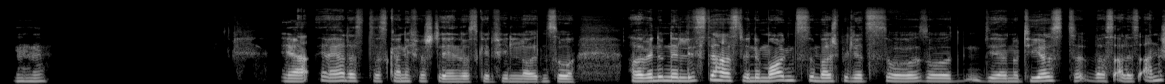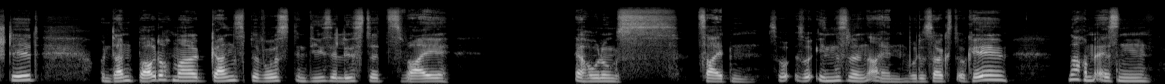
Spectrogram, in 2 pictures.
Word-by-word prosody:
Mhm. 150 0 -10 2.3
Ja, 145 -2 +3
ja, 180 -3 -3
ja, 165 +2 +2
das 160 -1 -2
das 145 -1 -6
kann 150 - -3
ich 150 - -5
verstehen, 130 -3 +1
das 130 0 -3
geht 135 -2 -6
vielen 135 -1 -5
Leuten 130 +1 -1
so. 135 -2 +1 0.5
Aber 150 0 +4
wenn 160 +1 +4
du 180 - +1
'ne 170 -1 +3
Liste 170 +5 +2
hast, 180 -2 +4
wenn 155 - -2
du 155 - 0
morgens 180 +4 +2
zum 180 -2 -3
Beispiel 155 +1 0
jetzt 145 -2 -1
so 145 -2 +1
so 145 -2 0
dir 150 -4 -4
notierst, 160 +4 0 0.2
was 155 -1 -1
alles 145 -1 -2
ansteht, 195 +3 +1 0.6
und 150 -3 -8
dann 165 +4 +3
bau 145 -3 +7
doch 210 +1 +1
mal 170 -2 +4
ganz 165 +4 +2
bewusst 170 +2 -1
in 155 -3 -9
diese 160 +2 -3
Liste 155 0 -2
2 145 +1 +2 1.2
Erholungszeiten, 140 -3 0
so 175 - -6
so 170 -2 -3
Inseln 170 -2 -2
ein, 130 -1 -5
wo 140 - -6
du 140 - -6
sagst: 145 +1 -1
„Okay, 205 +4 +3 0.6
nach 225 0 -1
dem 190 -2 -3
Essen 155 -3 -1
155 Hz, 145 wpm, -23 LUFS, 145-170 Hz, 2.3 s, bau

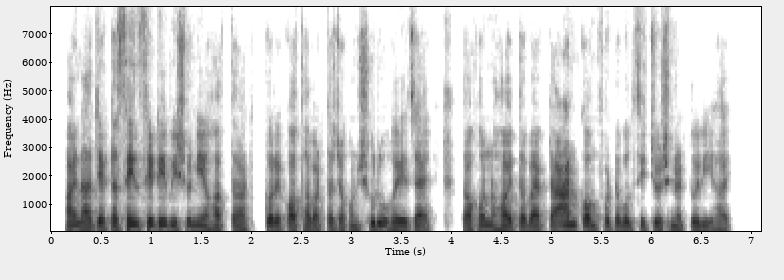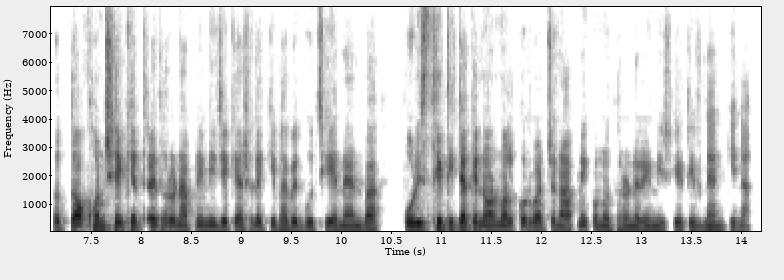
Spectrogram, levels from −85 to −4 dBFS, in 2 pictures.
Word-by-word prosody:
হয় 135 +3 +3
না? - - +3
যে - - -5
একটা 135 - 0
sensitive 150 -1 +4
issue 145 +4 -3
নিয়ে 130 -2 +1
হঠাৎ 120 0 -2 0.2
করে 130 - +3
কথাবার্তা 120 +1 -1
যখন 125 +1 -5
শুরু 170 -1 +2
হয়ে 110 -3 +3
যায়, 100 +3 0 0.4
তখন 135 +3 0
হয়তোবা 130 0 +2
একটা 125 - -4
uncomfortable 135 -2 0
সিচুয়েশনের 120 -2 -3
তৈরি 105 -7 -1
হয়। 85 - -7 0.3
তো - - -3 0.2
তখন 200 +7 +5
সেক্ষেত্রে, 175 -2 +2
ধরুন, 145 -1 0
আপনি 130 +3 -5
নিজেকে 135 +1 0
আসলে 135 +2 -2
কীভাবে 130 -1 0
গুছিয়ে 130 0 0
নেন? 125 0 +1
বা 120 - +4 0.3
পরিস্থিতিটাকে 185 +2 +5
নরমাল 135 +1 +2
করবার 135 -3 +1
জন্য 140 -2 -3
আপনি 145 +5 -4
কোন 140 -2 -3
ধরনের 120 -1 -3
initiative 115 -1 -4
নেন 100 -1 -1
কিনা? - - -7
130 Hz, 175 wpm, -23 LUFS, 125-145 Hz, 0.4 s, তখন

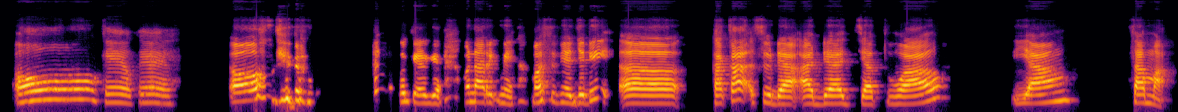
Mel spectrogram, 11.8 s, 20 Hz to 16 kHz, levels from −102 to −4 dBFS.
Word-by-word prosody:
Oh, 335 +4 +1
oke 250 -6 -8 0.2
oke. 245 +2 -8 0.8
Oh, 300 +7 +5 0.2
gitu. 320 -3 +3 1.0
Oke 270 0 +1
oke, 225 -1 0 0.3
menarik 255 -1 +1
nih. 225 -4 -3 0.2
Maksudnya, 250 -2 -1
jadi, 240 +7 +1
eee, 230 - +3 0.4
Kakak, 230 +8 +1
sudah 220 -5 +1
ada 220 +1 +1
jadwal 215 - +1 0.7
yang 260 +6 0 0.5
sama 240 -1 0
250 Hz, 90 wpm, -20 LUFS, 225-305 Hz, 1.0 s, Oh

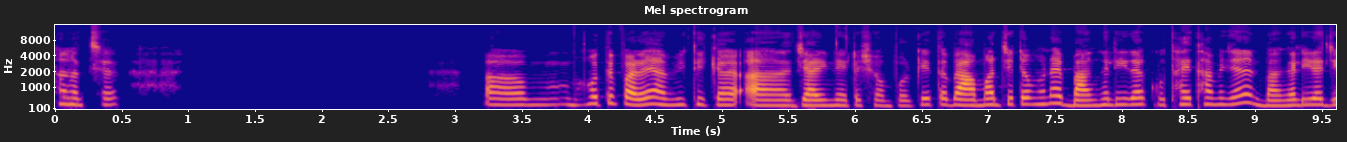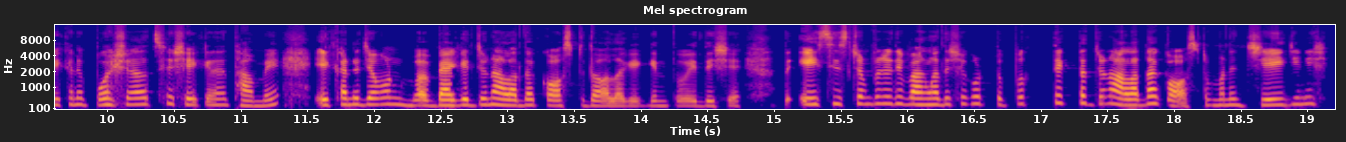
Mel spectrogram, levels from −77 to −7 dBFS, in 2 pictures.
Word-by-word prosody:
আচ্ছা। 255 +1 -4 2.9
আম 250 -1 -2 0.4
হতে 300 +2 -1
পারে। 255 -2 +5
আমি 255 0 -6
ঠিক 265 - -8 0.3
আ - - +7 0.3
জানিনা 230 0 +1
এটা 225 - -9
সম্পর্কে। 215 +2 -10
তবে 255 -1 -1
আমার 255 +3 0
যেটা 275 0 -2
মনে 280 +3 -6
হয় 310 - -1
বাঙালিরা 255 +4 -1
কোথায় 255 +2 -4
থামে 275 -1 -4
জানেন? 340 +3 0
বাঙালিরা 235 +4 -1
যেখানে 265 +2 -4
পয়সা 260 +1 +2
আছে 275 +3 -3
সেখানে 255 -1 -1
থামে। 215 0 -2 0.4
এখানে 270 - +2
যেমন 270 +1 +1 0.2
বা - - +4
ব্যাগের 235 +1 +6
জন্য 260 +1 0
আলাদা 235 +1 +2
কস্ট 220 -1 +2
দেওয়া 210 - 0
লাগে 105 0 -3
কিন্তু 205 0 -7
এই - - -4
দেশে। 205 - 0 0.4
তো 485 - -6 0.2
এই 270 - +9
সিস্টেম 295 0 0
টা 300 - -4
যদি 300 0 +1
বাংলাদেশে 260 +2 +1
করতো, 300 -2 -7
প্রত্যেকটার 325 +2 -3
জন্য 295 0 -1
আলাদা 240 +5 +5
কস্ট - - +2
মানে 245 +1 -5 0.2
যেই 245 +1 +5
জিনিস। 280 +1 -7
255 Hz, 160 wpm, -25 LUFS, 230-275 Hz, 2.9 s, এই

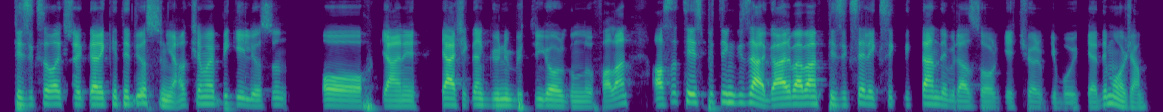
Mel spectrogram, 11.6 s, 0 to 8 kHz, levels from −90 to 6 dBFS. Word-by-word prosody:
fiziksel 135 +1 -1
olarak 145 -1 +1
sürekli 135 0 -1
hareket 135 +1 +2
ediyorsun 145 -5 -1
ya. 100 - -1
Akşam 130 +5 -4
eve 145 -1 -1
bir 155 -1 -5
geliyorsun, 130 -1 -4 0.3
oh! 110 -3 +2 0.2
Yani, 110 -2 +2 0.2
gerçekten 130 0 +4
günün 120 -1 -2
bütün 120 +1 -7
yorgunluğu 105 -4 -2
falan. 105 - 0 0.2
Aslında 135 +9 +1
tespitin 180 0 -1
güzel. 170 +1 +5
Galiba 135 +3 +7
ben, 150 -1 +6
fiziksel 135 +3 -2
eksiklikten 140 +1 -1
de 125 -3 -5
biraz 100 -2 -4
zor 100 -1 -7
geçiyorum 95 -1 -9
gibi 90 -1 -15
uykuya, 90 +1 -7
değil 145 +2 -3
mi 145 - 0
hocam? 90 -6 -4
125 Hz, 170 wpm, -25 LUFS, 105-145 Hz, 0.3 s, Galiba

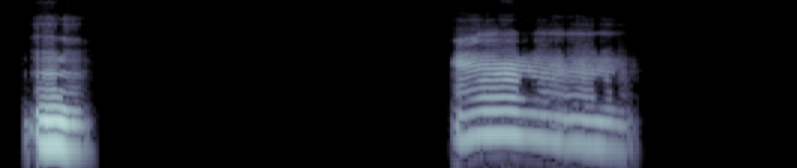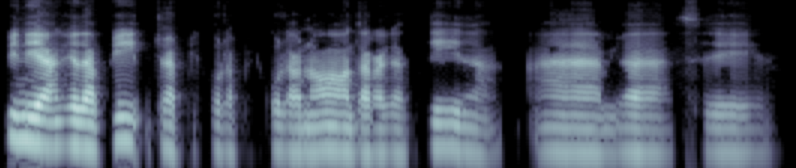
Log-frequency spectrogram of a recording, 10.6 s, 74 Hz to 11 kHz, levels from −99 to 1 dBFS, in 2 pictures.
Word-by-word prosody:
Mh. 145 -3 0 2.4
Ah. 180 -7 -7 1.1
Quindi 175 -3 +7
anche 150 0 +7
da 140 -1 +8
pi 165 +3 -1
cioè, 135 -3 -2
piccola, 125 0 -14
piccola 125 0 -7
no, 125 +1 +1
da 120 - 0
ragazzina. 120 0 -6 0.2
Eh 120 -1 -2
beh, 115 -1 -5
si. 120 -1 -14
130 Hz, 85 wpm, -25 LUFS, 120-155 Hz, 2.4 s, da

